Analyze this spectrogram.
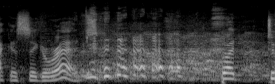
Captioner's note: laughs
